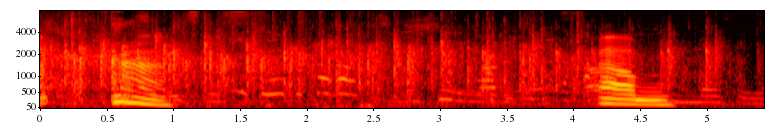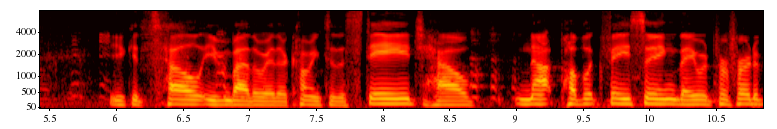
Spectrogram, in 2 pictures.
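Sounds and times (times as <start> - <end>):
audience clapping: 0.0 - 5.5
speech: 0.6 - 1.1, 4.2 - 4.9, 6.0 - 10.8.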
